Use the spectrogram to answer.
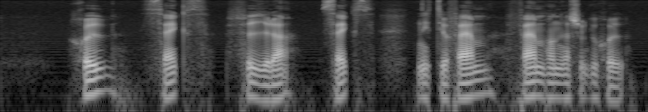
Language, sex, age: Swedish, male, 32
